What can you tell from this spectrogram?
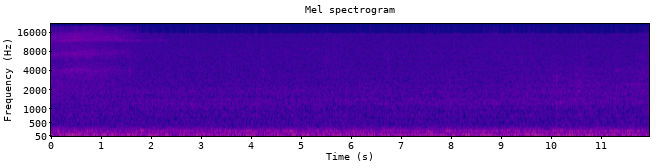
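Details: Low continuous rumble of traffic or machinery throughout, with no animal sound heard.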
